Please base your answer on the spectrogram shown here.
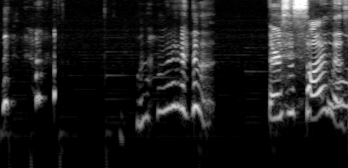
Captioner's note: giggles; sad and/or confused noises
